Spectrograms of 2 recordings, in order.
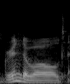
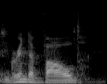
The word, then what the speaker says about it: Grindelwald: One thing I learned There's a V in it. I was just Grindelwald, and everyone was really putting the emphasis on the V in the movie.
